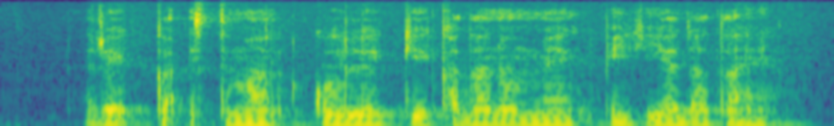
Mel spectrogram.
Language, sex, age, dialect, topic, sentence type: Hindi, male, 46-50, Marwari Dhudhari, agriculture, statement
